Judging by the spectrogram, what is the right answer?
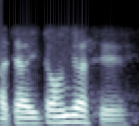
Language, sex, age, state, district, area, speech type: Hindi, male, 45-60, Uttar Pradesh, Lucknow, rural, conversation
